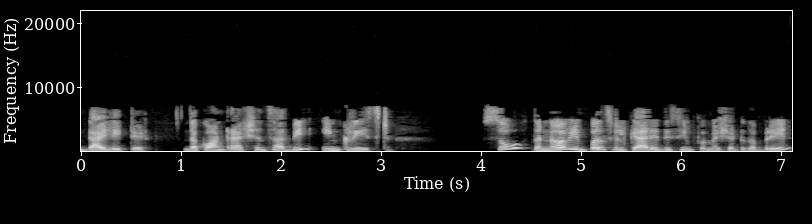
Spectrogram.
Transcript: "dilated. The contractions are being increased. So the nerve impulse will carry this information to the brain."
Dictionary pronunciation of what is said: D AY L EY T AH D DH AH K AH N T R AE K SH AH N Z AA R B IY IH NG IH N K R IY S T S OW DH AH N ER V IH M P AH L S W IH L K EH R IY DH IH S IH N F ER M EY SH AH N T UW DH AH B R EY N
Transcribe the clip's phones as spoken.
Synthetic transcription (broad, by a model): D AY L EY T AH D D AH K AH N T R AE K SH AH N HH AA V B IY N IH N K R IY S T S OW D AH N ER V IH M P AH L S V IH L K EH R IY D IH S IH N F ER M EY SH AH N T UW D AH B R EY N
